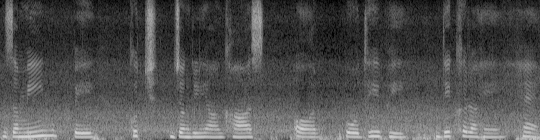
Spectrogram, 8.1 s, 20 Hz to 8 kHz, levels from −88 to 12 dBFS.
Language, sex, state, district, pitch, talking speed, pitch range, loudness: Hindi, female, Madhya Pradesh, Dhar, 230 Hz, 80 wpm, 220-250 Hz, -14 LUFS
